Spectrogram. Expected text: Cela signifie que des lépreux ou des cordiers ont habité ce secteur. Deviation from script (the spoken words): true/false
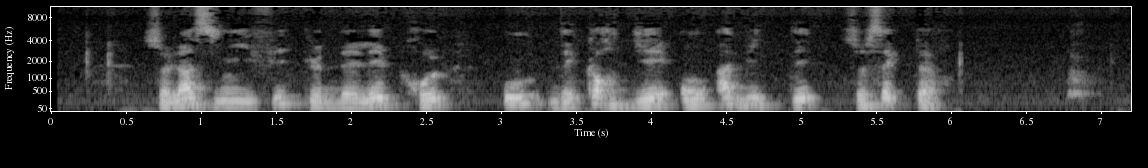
false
